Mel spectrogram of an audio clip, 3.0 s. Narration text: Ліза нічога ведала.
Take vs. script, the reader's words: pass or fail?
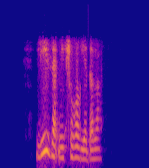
pass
